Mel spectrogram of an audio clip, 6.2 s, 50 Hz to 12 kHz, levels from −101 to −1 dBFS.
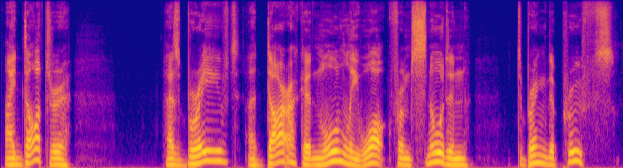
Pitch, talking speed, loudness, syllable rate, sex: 145 Hz, 145 wpm, -16 LUFS, 4.3 syllables/s, male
